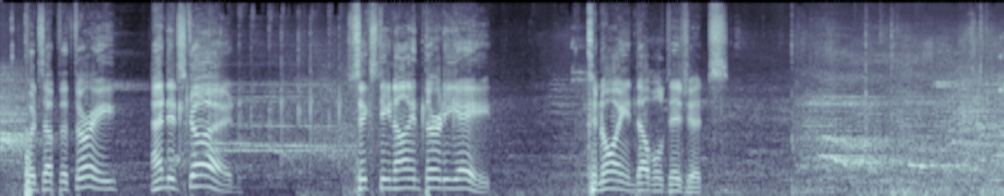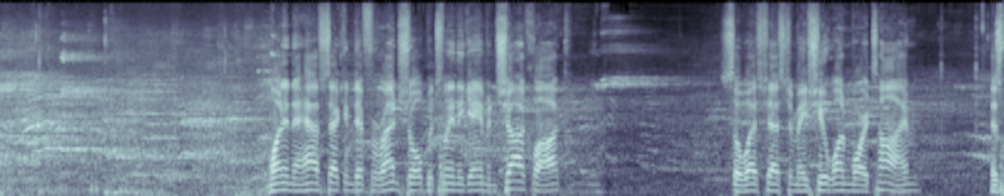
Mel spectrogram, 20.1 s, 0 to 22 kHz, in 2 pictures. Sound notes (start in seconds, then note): 8.0 crowd members shouting; 16.0 whistle tweeting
